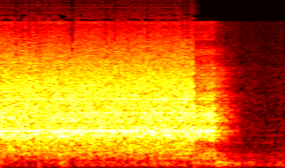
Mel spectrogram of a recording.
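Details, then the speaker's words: Deep brain stimulation microelectrode recording for movement disorders: dense waterfall-like hiss that swells in amplitude on entering the optic tract while a flashlight shines into the patient's eyes, then fades. "if you listen to it you'll hear when it gets through about here an increase in the uh overall amplitude of the activity and that's the entrance into the optic track with a flashlight faced into the patient's eyes"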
